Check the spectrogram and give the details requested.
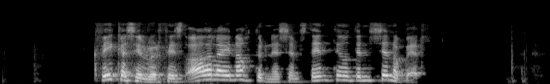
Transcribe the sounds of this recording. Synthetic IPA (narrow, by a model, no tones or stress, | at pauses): kʰvɪːkasɪlvʏɾ̥fɪnst̪aːðalaːɣɪnawht̪ʏɾnːɪsɛmst̪ejnt̪ʰeɣunt̪̬ɪnsɪnːawpɛɾ̥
